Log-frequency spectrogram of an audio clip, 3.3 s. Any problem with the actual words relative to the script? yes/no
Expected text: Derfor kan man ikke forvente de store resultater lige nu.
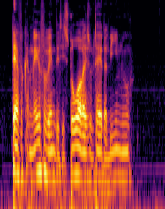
no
